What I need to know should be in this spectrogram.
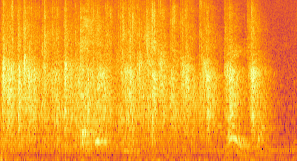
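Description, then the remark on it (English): An audience at an evening church service breaks into sustained hand clapping of thanksgiving to the Lord, a dense, steady wash of applause from many people, with a few voices calling out over it before it fades. “As you're seated tonight, would you give the Lord another hand clap of thanksgiving one more time?”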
